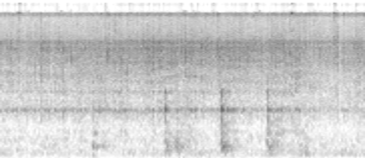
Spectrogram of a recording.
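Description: A potato and corn flour snack fries in a pan under a steady, bright sizzle, while a spoon stirs through it with several soft scraping knocks, close and clear.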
